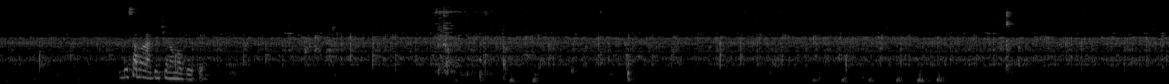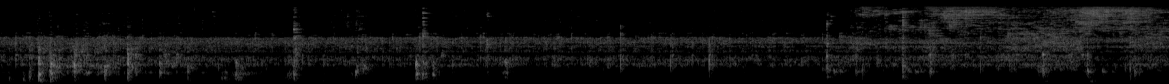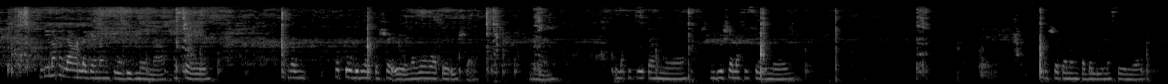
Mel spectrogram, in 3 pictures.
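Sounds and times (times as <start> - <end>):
leaves sizzling in a wok: 0.0 - 34.8.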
